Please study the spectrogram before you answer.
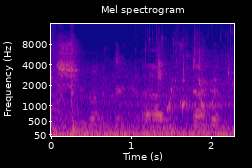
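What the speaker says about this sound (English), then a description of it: "That dripping sound was definitely coming from the engine room" Water drips and trickles close by in a vintage sailboat's enclosed engine room over a steady low mechanical hum, with faint murmuring voices in the background.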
